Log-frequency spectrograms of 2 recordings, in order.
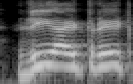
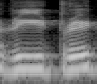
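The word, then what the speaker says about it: reiterate: रीआइट्रेट करना भी बोलते हैं, रीइट्रेट बोलते हैं, रीआइट्रेट बोलते हैं, दोनों इसके जो है प्रोनाउंसिएशंस हैं।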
